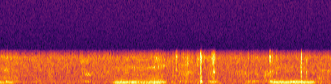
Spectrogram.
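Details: Drunk man passed out asleep and snoring: two drawn-out, buzzing, fluttering snores about three seconds apart, with quiet breathing between.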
